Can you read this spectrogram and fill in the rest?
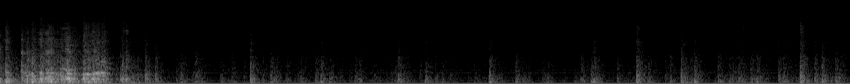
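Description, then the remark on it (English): A brief loud rush of heavy rain opens, then settles into a steady, softer downpour with irregular drips and taps pattering. No one speaks. “This is raining way too hard for you guys to go anywhere right now.”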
